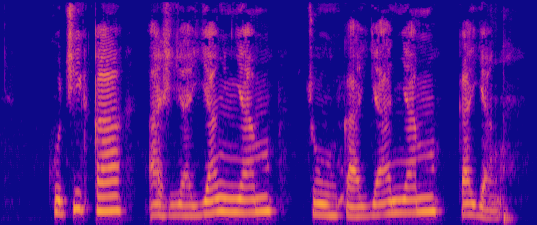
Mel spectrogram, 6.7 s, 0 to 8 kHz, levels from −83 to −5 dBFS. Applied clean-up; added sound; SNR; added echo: none; none; none; none.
